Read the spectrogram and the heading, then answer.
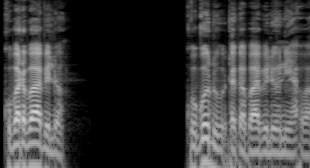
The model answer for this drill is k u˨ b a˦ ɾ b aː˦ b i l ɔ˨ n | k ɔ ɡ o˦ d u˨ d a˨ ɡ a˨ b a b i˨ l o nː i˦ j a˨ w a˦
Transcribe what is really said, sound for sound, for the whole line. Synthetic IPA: k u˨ b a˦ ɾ b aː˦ b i l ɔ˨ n | k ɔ ɡ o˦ d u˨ d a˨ ɡ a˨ b a b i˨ l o n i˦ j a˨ w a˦

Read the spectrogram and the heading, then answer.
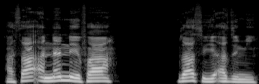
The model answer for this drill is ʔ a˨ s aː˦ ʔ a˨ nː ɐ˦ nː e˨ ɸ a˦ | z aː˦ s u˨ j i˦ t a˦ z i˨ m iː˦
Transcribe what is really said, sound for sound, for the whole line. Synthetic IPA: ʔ a˨ s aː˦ ʔ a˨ nː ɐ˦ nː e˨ ɸ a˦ | z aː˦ s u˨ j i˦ ʔ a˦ z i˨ m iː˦

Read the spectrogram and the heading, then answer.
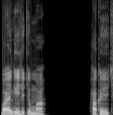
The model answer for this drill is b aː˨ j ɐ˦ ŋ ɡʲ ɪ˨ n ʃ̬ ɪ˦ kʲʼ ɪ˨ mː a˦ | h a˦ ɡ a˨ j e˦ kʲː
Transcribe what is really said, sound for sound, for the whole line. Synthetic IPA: b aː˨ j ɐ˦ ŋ ɡʲ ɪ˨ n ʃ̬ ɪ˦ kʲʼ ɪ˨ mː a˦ | h a˦ k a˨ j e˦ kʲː

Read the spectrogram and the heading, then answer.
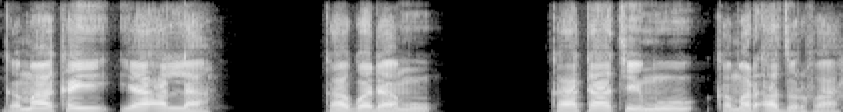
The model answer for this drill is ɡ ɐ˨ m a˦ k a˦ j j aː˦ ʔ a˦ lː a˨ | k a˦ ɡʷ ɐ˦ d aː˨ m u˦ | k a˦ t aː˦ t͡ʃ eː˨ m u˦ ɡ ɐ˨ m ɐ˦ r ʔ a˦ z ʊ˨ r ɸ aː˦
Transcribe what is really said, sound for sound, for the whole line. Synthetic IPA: ɡ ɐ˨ m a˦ k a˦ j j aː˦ ʔ a˦ lː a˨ | k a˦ ɡʷ ɐ˦ d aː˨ m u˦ | k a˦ t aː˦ t͡ʃ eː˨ m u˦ k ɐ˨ m ɐ˦ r ʔ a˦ z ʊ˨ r ɸ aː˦

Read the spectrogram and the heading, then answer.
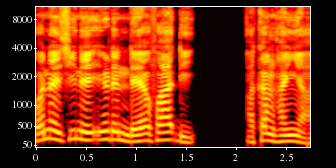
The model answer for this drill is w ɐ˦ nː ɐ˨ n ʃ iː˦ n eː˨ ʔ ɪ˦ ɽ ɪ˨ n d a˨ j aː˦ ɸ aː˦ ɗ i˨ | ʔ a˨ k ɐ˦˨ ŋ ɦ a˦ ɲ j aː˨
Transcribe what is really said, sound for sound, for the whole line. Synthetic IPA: w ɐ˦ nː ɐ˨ n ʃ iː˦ n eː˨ ʔ ɪ˦ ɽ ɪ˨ n d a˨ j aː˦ ɸ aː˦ ɗ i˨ | ʔ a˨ k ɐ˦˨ ŋ ɦ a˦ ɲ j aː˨

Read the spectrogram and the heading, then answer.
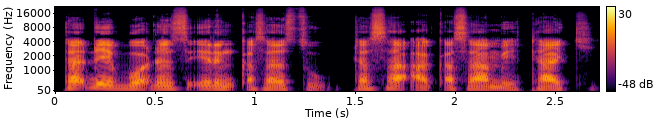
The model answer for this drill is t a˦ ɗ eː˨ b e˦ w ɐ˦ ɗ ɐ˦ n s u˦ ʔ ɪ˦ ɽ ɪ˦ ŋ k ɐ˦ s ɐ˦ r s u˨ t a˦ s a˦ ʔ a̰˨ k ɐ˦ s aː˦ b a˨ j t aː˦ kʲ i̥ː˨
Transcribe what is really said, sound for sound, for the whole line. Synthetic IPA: t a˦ ɗ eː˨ b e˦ w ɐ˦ ɗ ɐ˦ n s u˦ ʔ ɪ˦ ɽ ɪ˨ ŋ kʼ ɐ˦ s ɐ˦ r s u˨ t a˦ s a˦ ʔ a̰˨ kʼ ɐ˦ s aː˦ m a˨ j t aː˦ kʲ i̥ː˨

